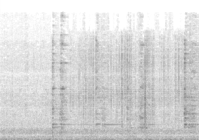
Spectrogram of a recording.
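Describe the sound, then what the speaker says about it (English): Spicy potatoes roasting in a pan give a steady, close sizzle with stirring and scraping as they are turned over, the crackle holding fairly even throughout with a few brighter bursts. "we're going to turn it all over and continue to roast the other side"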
